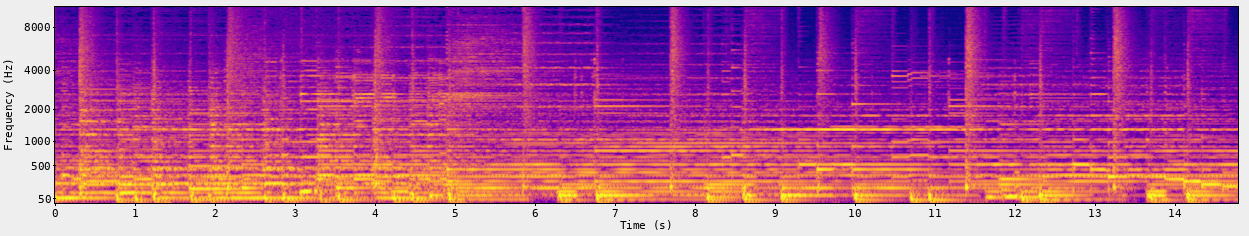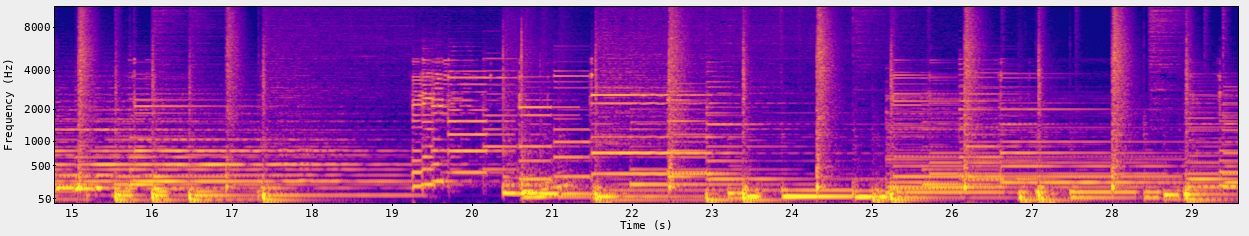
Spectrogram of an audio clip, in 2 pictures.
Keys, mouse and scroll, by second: 0.1 click, 1.7-3.1 scroll up 2, 3.1 scroll up 1, 3.3 click, 3.9 click, 6.8-9.8 drag, 13.5 click, 14.1 scroll down 1, 15.7-23.9 drag, 20.5 scroll up 1, 21.2 `, 22.0 KP_0, 22.3 scroll down 1, 22.9 scroll up 1, 24.1 click, 25.9-29.5 drag.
